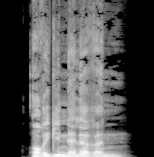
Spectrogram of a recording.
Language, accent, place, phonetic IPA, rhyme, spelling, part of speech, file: German, Germany, Berlin, [oʁiɡiˈnɛləʁəm], -ɛləʁəm, originellerem, adjective, De-originellerem.ogg
- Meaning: strong dative masculine/neuter singular comparative degree of originell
